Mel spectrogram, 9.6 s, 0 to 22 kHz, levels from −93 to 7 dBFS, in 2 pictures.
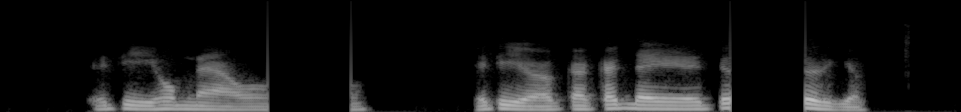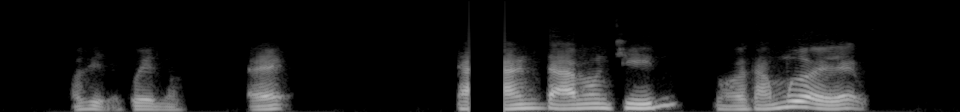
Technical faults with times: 1.34-1.75 Bluetooth stall
3.65-4.02 Bluetooth stall
7.15-7.33 Bluetooth stall

